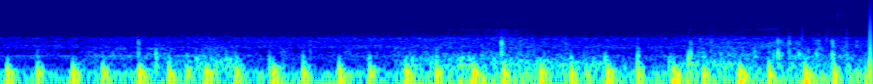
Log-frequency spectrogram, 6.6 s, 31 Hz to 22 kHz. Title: Twitch Heartbeat Compilation 5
